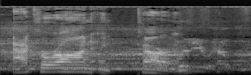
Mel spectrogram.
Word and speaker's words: Acheron: Yes, it's pronounced Acheron and Charon.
